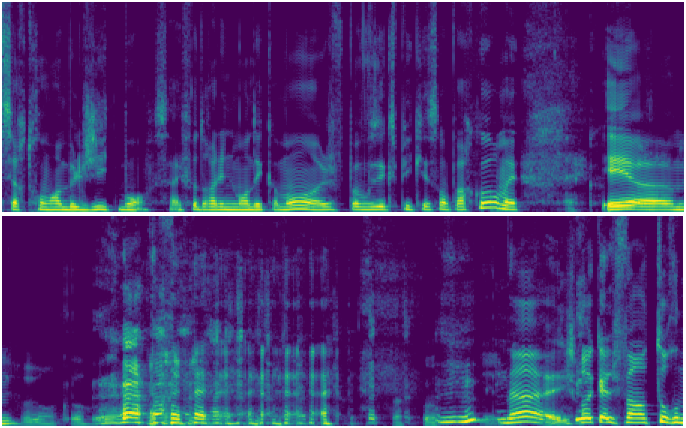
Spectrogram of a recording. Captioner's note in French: rires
